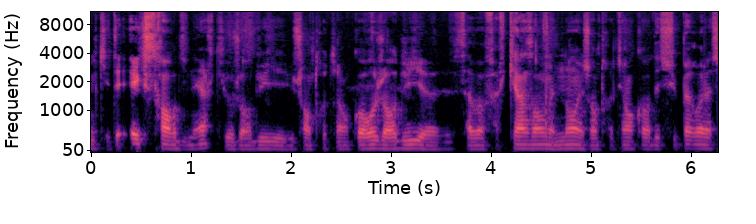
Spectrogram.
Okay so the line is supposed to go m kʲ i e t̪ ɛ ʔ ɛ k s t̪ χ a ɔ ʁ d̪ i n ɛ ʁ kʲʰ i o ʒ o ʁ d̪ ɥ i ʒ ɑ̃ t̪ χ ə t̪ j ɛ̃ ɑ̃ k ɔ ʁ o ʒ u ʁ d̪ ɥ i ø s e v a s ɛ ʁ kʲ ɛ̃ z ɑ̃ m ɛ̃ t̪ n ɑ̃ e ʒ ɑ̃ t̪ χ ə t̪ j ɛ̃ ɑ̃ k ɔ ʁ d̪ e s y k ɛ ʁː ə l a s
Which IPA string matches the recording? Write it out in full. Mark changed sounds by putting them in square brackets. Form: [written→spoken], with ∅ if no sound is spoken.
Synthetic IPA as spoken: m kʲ i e t̪ ɛ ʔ ɛ k s t̪ χ a ɔ ʁ d̪ i n ɛ ʁ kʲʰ i o ʒ [o→u] ʁ d̪ ɥ i ʒ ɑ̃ t̪ χ ə t̪ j ɛ̃ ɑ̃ k ɔ ʁ o ʒ u ʁ d̪ ɥ i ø s [e→a] v a [s→f] ɛ ʁ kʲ ɛ̃ z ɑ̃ m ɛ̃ t̪ n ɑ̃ e ʒ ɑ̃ t̪ χ ə t̪ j ɛ̃ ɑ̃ k ɔ ʁ d̪ e s y [k→p] ɛ ʁː ə l a s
